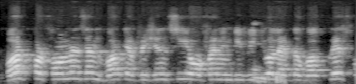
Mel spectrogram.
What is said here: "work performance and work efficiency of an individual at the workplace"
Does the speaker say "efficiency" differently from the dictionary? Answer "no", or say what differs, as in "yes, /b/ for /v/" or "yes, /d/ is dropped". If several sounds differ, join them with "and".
no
